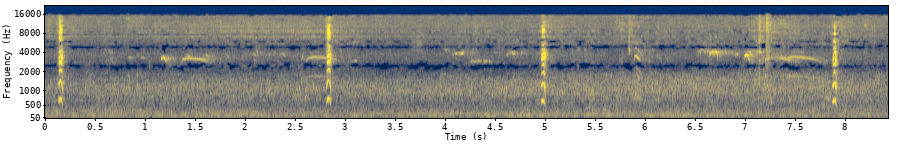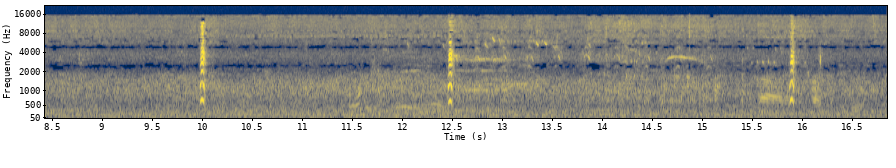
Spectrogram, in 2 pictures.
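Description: Outdoor pond ambience, a steady hiss, with a bird giving seven short, sharp calls two to three seconds apart and faint chirps between them.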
